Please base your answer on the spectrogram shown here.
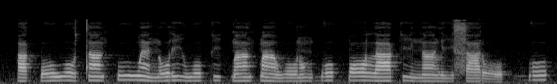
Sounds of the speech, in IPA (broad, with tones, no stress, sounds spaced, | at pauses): a˨ k͡p o˨˦ w o˦˨ t ã˧ k͡p u˦ w ɛ̃˦˨ n o˨˦ ɾ i˦˨ w o˧ k i˧ ɡ͡b ã˦ k͡p ã˦˨ w o˧ ɾ ɔ̃˦ ɡ͡b o˦ k͡p ɔ˦ l a˦ k i˦˨ n ã˧ l i˨ s a˧ ɾ o˨ | ɡ͡b o˦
